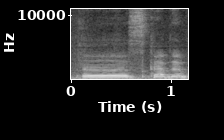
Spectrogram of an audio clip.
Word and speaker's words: Skadar: And also has the Lake Skadar. How do you say it? Skadar, but we actually call it Skadarsko jezero.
